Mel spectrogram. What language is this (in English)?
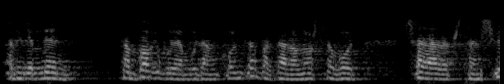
Catalan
